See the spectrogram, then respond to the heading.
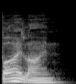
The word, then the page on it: byline: British English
